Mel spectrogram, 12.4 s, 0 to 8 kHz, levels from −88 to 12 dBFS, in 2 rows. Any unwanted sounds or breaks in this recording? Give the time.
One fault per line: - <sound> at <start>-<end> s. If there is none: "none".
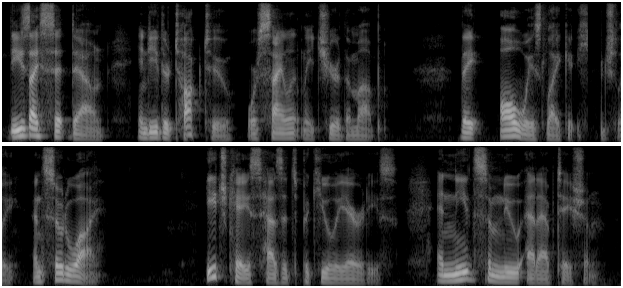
- dropout at 5.9-6.0 s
